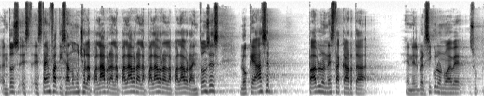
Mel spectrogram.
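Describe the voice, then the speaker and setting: A man's voice: a little high, bright, forceful tone, big-room sound. A man preaching a Bible teaching sermon, speaking straight to the listener and repeating key phrases for emphasis.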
